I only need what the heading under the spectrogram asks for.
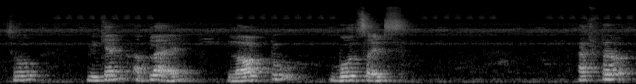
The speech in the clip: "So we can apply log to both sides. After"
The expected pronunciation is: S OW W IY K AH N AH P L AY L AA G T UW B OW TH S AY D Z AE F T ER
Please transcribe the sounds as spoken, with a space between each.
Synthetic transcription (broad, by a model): S OW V IY K AH N AH P L AY L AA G T UW B OW T S AY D S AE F T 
